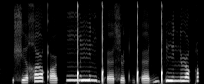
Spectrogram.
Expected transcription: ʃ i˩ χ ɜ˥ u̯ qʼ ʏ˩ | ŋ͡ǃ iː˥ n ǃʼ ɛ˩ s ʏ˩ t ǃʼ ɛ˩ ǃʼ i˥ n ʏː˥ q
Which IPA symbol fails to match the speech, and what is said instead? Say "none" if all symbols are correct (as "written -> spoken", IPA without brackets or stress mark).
none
